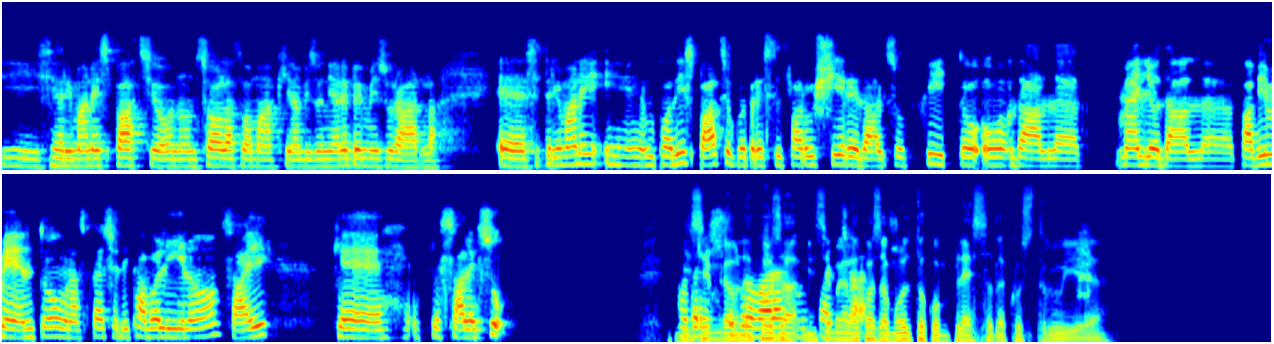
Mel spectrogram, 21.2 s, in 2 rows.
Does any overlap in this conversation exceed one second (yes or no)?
yes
